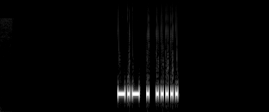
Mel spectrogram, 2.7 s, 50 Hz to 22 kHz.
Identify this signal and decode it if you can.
Morse code, heard as a keyed tone, about 50 wpm, 700 Hz. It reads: KE5
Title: USA Call Sign Prefixes - Repeated 2x - 50wpm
